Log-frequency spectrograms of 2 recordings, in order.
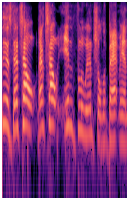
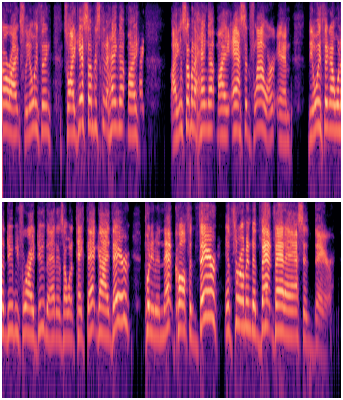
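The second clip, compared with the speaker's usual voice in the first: ordinary talk, nothing marked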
